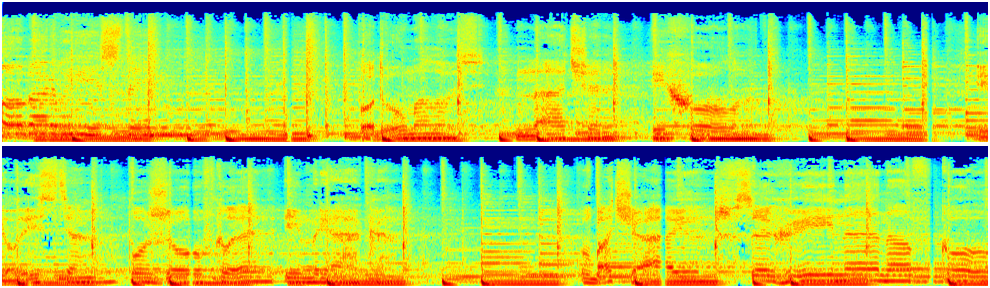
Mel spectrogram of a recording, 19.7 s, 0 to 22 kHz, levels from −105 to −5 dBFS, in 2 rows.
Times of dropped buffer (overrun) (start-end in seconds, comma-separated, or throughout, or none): none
